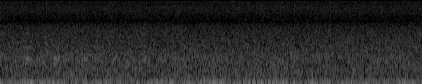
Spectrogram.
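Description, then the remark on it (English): A steady, even hiss of light rain starting to fall outdoors at a bandstand above a beck, soft and continuous for the whole stretch with no distinct drops standing out and no voices. “And it's starting to rain.”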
